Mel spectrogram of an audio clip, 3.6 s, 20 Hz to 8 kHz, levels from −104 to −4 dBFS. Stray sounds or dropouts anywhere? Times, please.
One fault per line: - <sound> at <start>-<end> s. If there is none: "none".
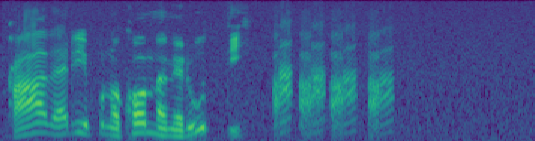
- laugh at 1.8-2.6 s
